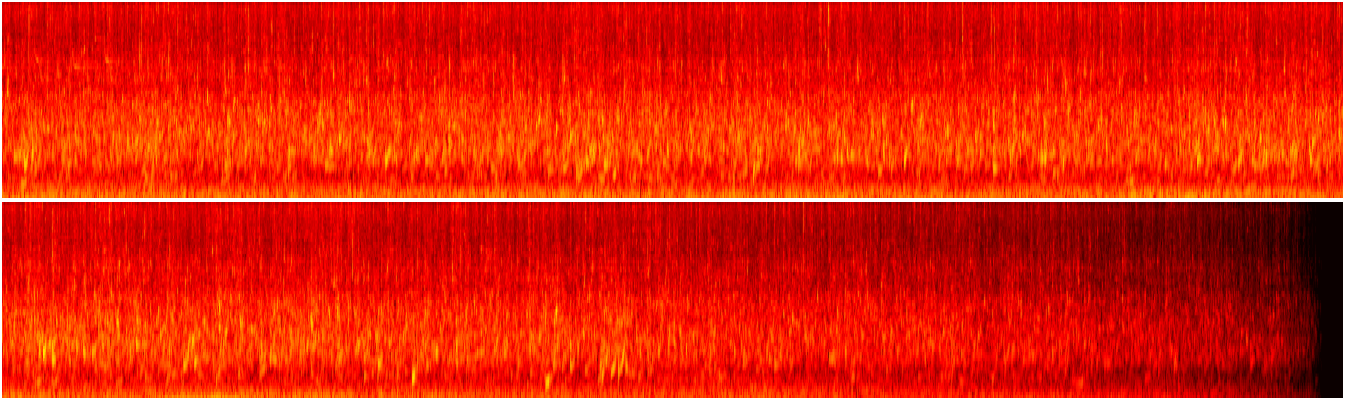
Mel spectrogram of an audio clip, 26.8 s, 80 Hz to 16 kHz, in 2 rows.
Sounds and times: Small river 0:00.0 - 0:26.6

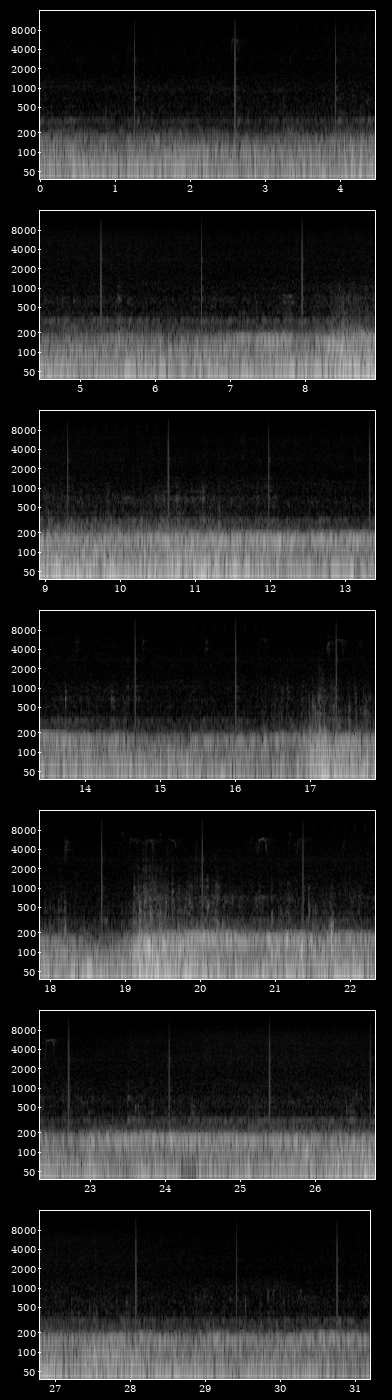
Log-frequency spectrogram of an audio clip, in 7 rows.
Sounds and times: drones 0:03.7 - 0:31.2

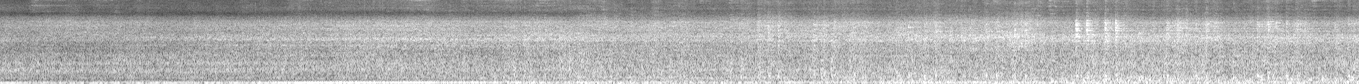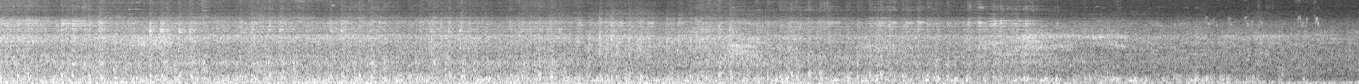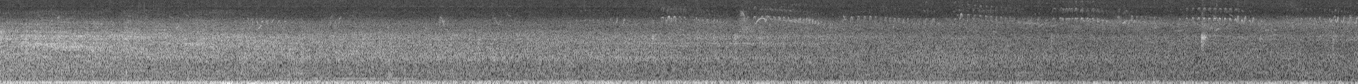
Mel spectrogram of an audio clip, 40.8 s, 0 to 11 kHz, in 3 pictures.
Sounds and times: distant sound of train traveling through 0:00.0 - 0:40.7

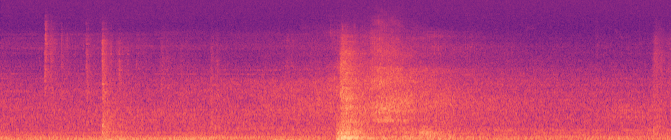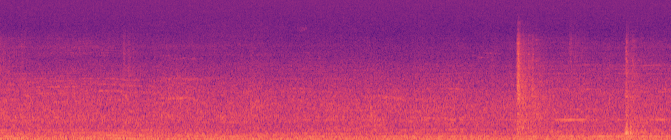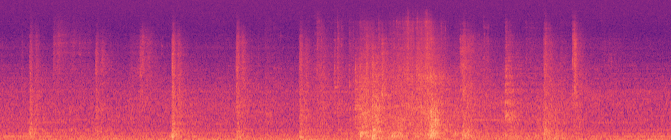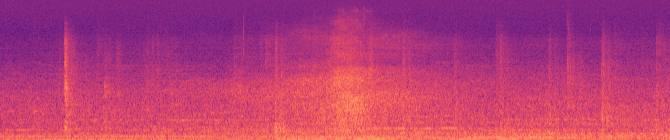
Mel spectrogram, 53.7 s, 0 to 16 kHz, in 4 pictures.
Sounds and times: excavator with clamshell attachment sorting scrap 0:31.6 - 0:38.6

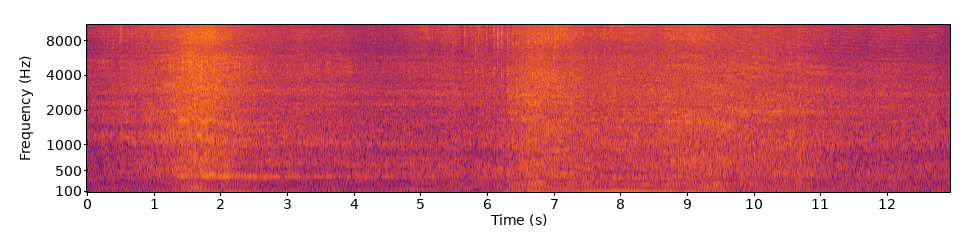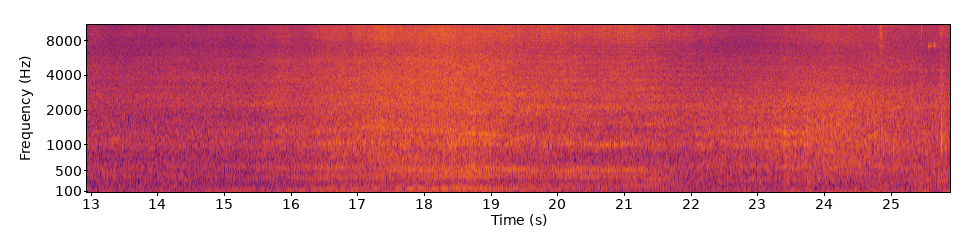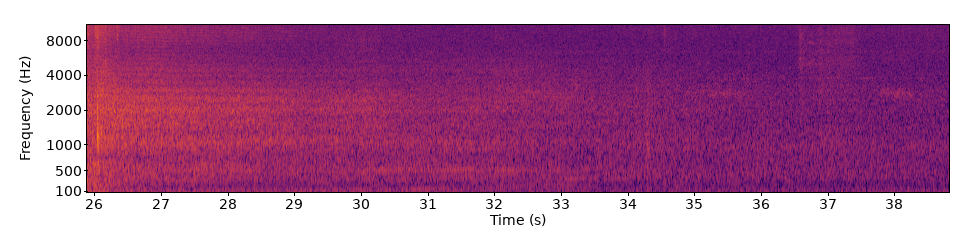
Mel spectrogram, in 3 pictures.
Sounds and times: Traffic sound 0:00.0 - 0:37.6
The train runs through 0:23.6 - 0:26.6

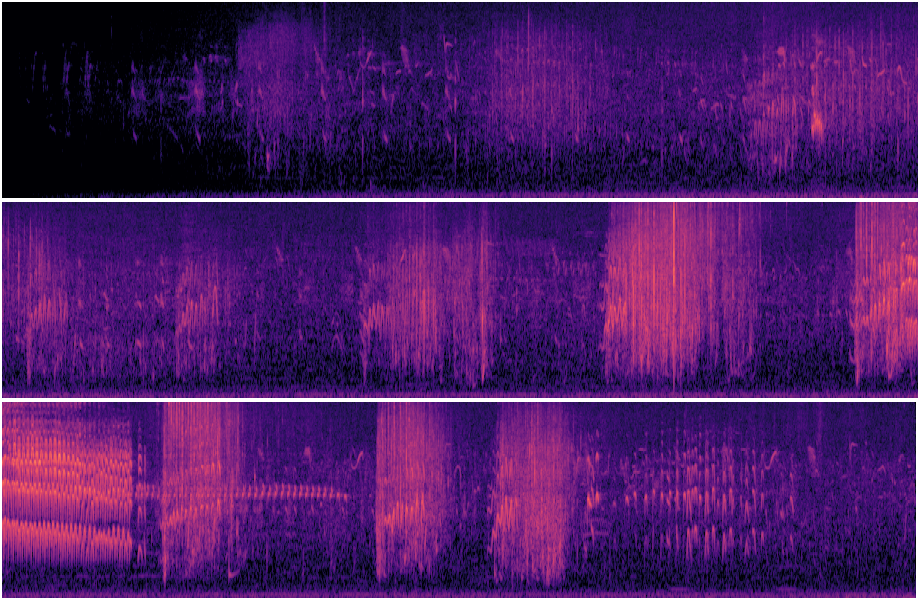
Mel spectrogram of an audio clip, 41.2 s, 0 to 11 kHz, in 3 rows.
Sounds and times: Quarrelling Coots 0:26.5 - 0:31.2

